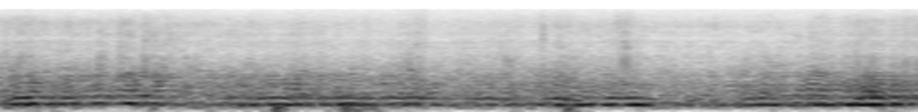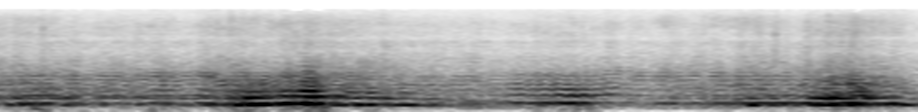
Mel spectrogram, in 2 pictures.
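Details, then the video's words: Many honey bees droning in their hive, a thick steady hum that grows gradually louder toward the sixth second, with fluttering wingbeat texture throughout. "bees therapy hive natural buzzing sound"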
